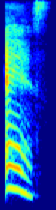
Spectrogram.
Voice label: "s", alphabet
